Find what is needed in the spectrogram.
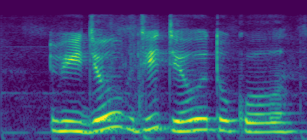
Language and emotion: Russian, neutral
